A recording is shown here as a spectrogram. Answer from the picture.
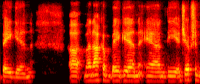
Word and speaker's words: Begin: his name is Menachem Begin is the way that name is it looks like begin his name is actually pronounced Bagan Menachem Begin and the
